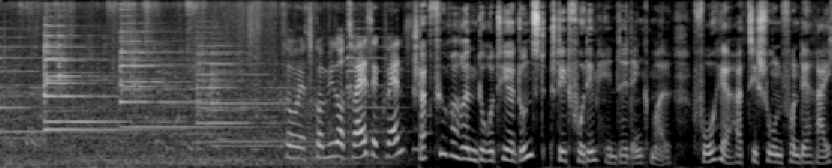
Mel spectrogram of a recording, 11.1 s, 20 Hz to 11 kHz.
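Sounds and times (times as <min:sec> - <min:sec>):
carillon bells ringing from a tower: 0:00.0 - 0:05.8
speech: 0:03.8 - 0:11.0.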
